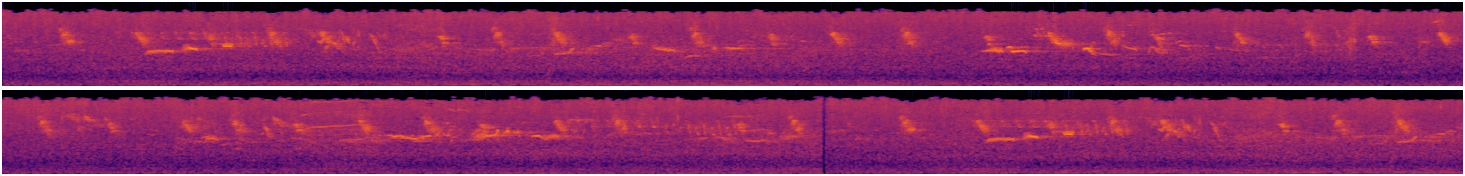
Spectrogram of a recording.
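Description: Birds chirping and twittering in short, high calls that come in clusters, over a steady low background hum.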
